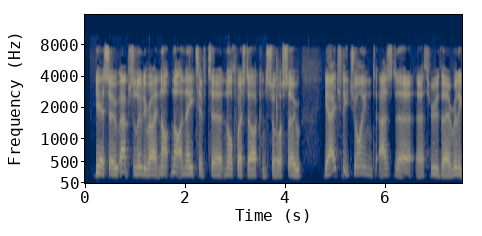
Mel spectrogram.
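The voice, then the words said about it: Non-American foreign accent. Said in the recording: “judging by your accent, it's pretty clear you're not from Arkansas”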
